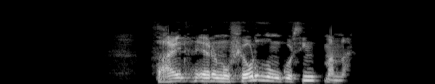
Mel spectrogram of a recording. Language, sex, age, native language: Icelandic, male, 60-69, Icelandic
